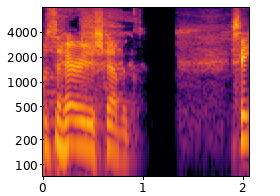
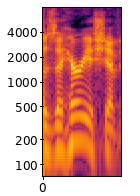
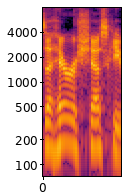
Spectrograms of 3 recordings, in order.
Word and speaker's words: Zachariasiewicz: name guys uh zaharia chevit see and it rhymes with manevitz so zaharia chevit so that's the only way I can remember because I thought it was zareski but know it's it's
